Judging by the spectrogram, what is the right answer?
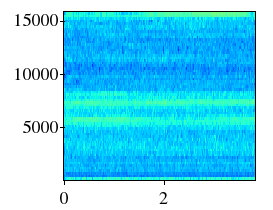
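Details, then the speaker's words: Oil-fired commercial boiler previously locked out on an E5 fault, now restarting after repair: pre-purge, pump running, nice blue flame, steady even low roar with no surging or popping; burner firing normally. "here we go starting to run does a pre Purge pumps going there nice blue flame in"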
